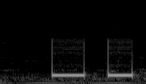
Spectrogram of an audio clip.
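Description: Two steady beeps of a phone line tone after a phone call drops, each about a third of a second with a short gap between, loud and clear against faint line hiss, like a disconnect signal.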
